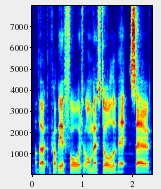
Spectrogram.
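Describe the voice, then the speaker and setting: A man's voice: low-pitched, fairly even intonation, fast, soft background music. A man giving casual game commentary on a live stream, rambling and thinking aloud.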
